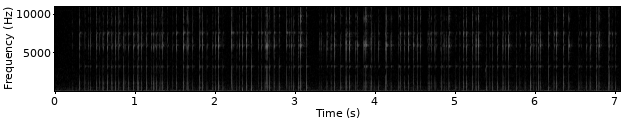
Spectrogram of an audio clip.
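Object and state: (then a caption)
Glass jar. A medium glass jar is tapped and rattled in a rapid, uneven stream of light clicks and clinks lasting about seven seconds. The sound is bright and high, with very little low end, and each tap dies away almost instantly.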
